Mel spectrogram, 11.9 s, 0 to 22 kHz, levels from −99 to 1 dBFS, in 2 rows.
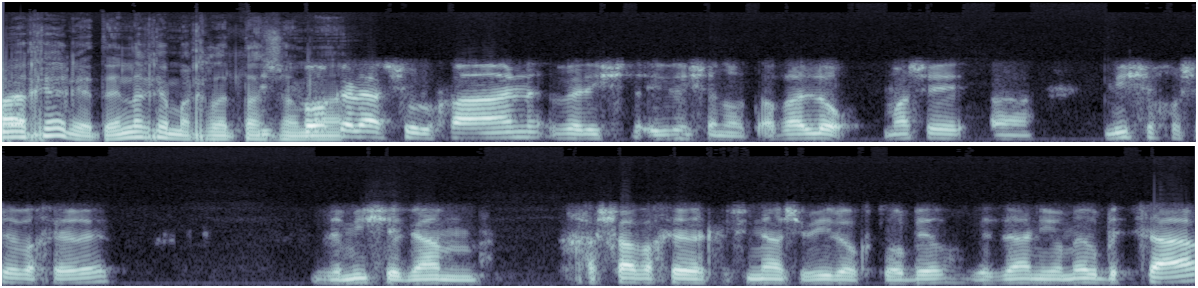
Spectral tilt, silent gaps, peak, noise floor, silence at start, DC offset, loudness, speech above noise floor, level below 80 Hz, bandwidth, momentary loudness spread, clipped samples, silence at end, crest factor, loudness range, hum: -7 dB/octave; none; 0 dBFS; -61 dBFS; 0 s; under 0.1%; -18 LUFS; 44 dB; -52 dBFS; 14.5 kHz; 12 LU; under 0.1%; 0 s; 18 dB; 7 LU; none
